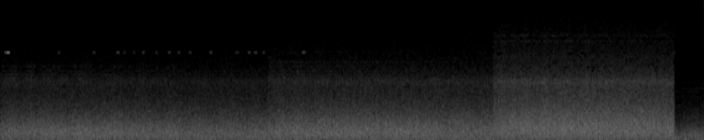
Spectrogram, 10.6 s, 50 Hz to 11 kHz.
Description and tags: desert storm 3
More wind in an open space
joltin'joe's
drone, sound-design, sound-scape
